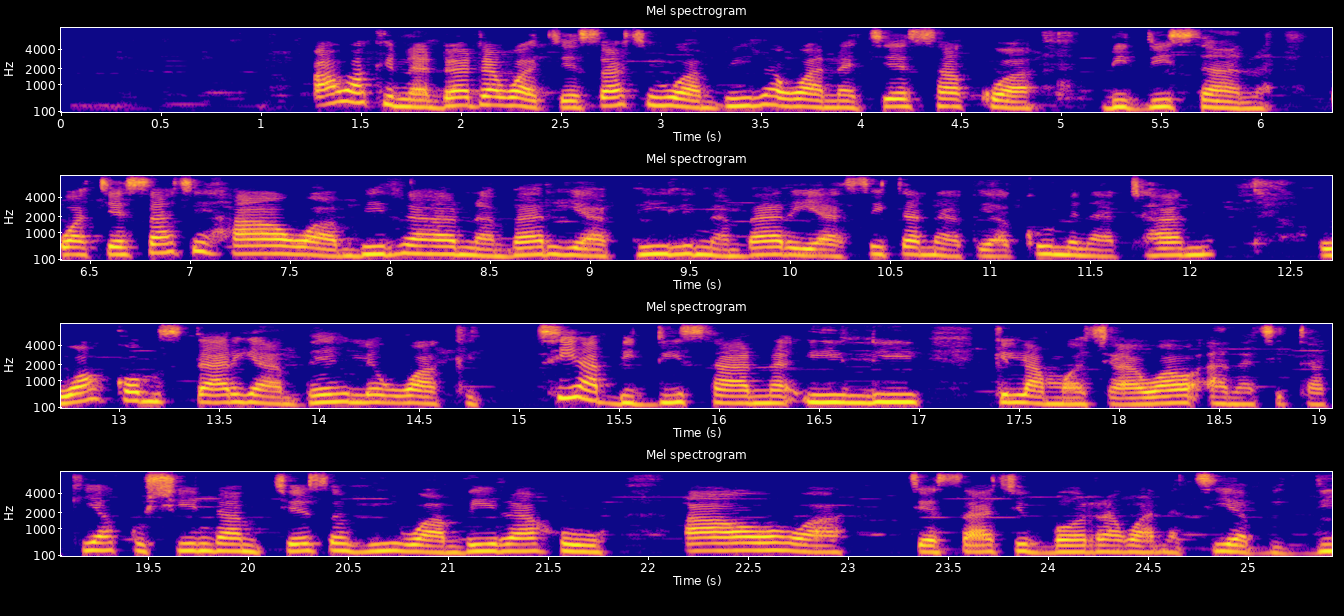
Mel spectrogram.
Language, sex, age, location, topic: Swahili, male, 25-35, Nakuru, government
